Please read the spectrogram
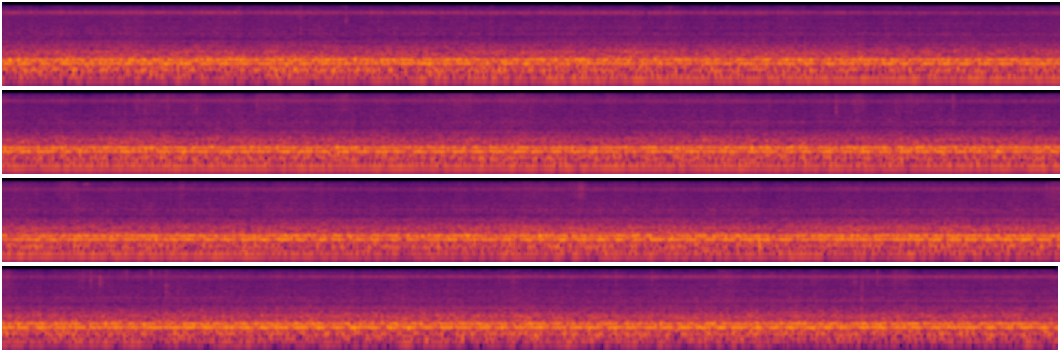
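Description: Airliner cabin noise during the climb after takeoff: a steady rush of engines and airflow with a constant low two-note hum.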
